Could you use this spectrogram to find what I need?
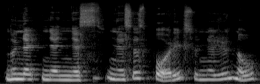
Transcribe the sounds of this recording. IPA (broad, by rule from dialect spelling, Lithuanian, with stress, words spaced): ˈnʊ ˈnʲɛt ˈnʲɛs nʲɛsʲɪˈspoːrʲiːsʲʊ nʲɛʒʲɪˈnɐʊ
